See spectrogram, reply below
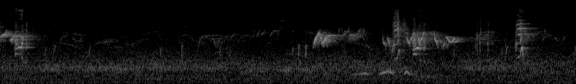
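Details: A pair of Fork-tailed Drongos singing together: scattered short whistles and twangy, bending notes, with a louder burst of varied chirps in the second half over faint background noise.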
